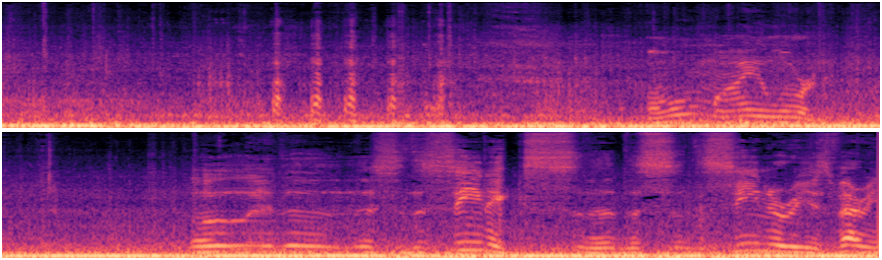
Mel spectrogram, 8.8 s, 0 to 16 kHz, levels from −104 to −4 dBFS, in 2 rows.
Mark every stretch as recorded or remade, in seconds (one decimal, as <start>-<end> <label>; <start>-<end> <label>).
0.0-1.1 recorded; 1.1-1.6 remade; 1.6-8.8 recorded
